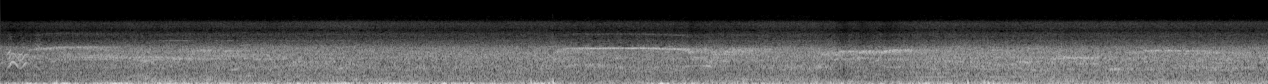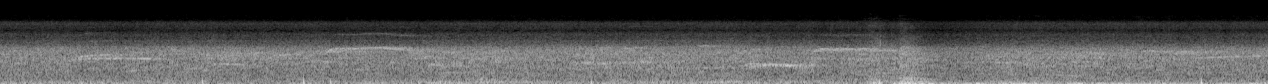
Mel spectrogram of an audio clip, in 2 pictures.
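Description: Steady rushing water-park ambience, with faint distant voices rising and falling over it now and then.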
